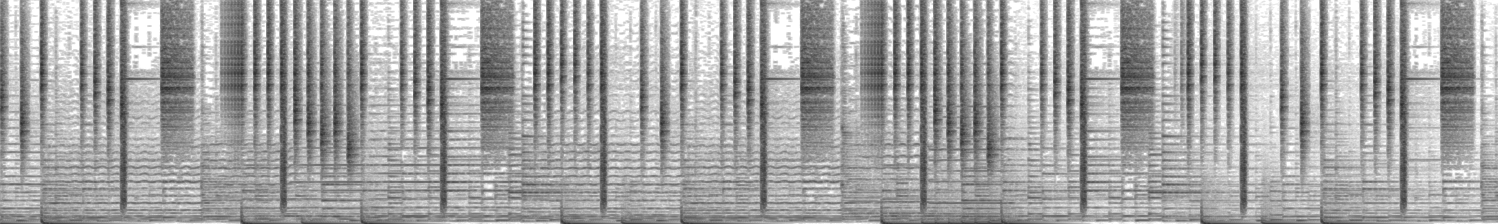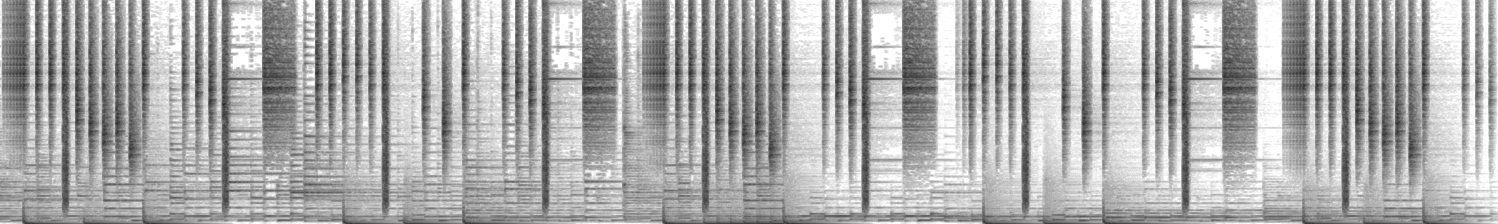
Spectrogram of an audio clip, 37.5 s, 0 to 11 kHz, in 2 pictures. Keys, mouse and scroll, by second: 11.9 double click.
